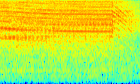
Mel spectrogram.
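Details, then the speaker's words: Ryobi rotary engraver running while laid on its carry case: a high, steady buzzing whine as it rattles against the case, then winds down. Noticeable vibration, considered acceptable for such high revs. "вот кстати по поводу вибраций можно я думаю проверить вот таким образом вот я сейчас положу на чемодан и будет слышно как вибрирует мы так сказать привод"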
